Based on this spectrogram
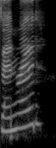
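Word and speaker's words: Cenred: He was in, let's see, He was in Merlin as, I believe it's pronounced Senred. – That's what it is.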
